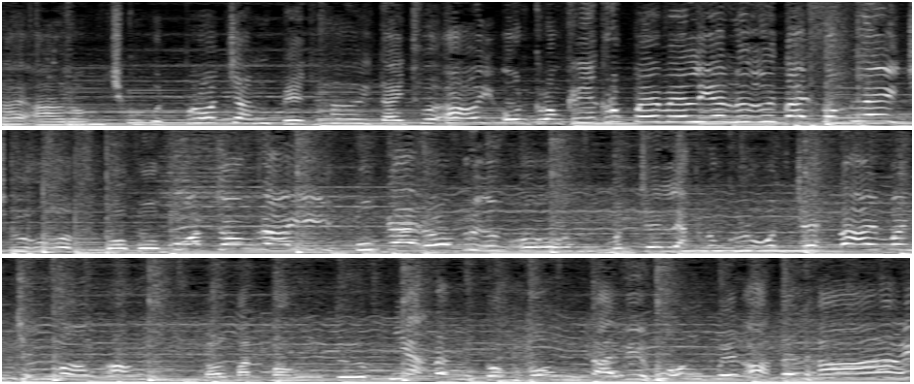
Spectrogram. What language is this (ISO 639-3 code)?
tha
